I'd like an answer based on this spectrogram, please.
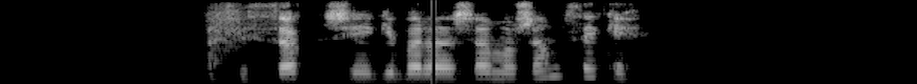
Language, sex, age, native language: Icelandic, female, 40-49, Icelandic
